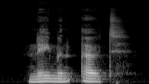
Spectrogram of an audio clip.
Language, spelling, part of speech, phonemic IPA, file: Dutch, nemen uit, verb, /ˈnemə(n) ˈœyt/, Nl-nemen uit.ogg
- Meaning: inflection of uitnemen: 1. plural present indicative 2. plural present subjunctive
